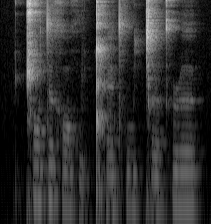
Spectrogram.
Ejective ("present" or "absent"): absent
